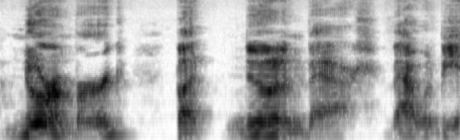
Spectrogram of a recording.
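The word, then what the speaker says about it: Nürnberg: Nuremberg not Nuremberg but Nuremberg. That would be how you would pronounce Nuremberg in German.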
